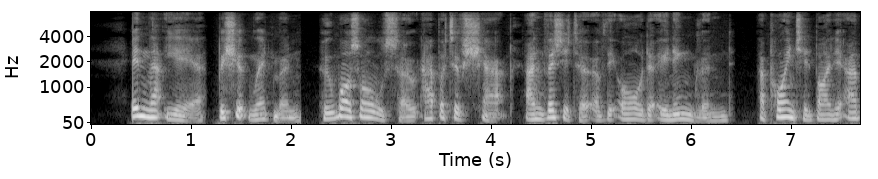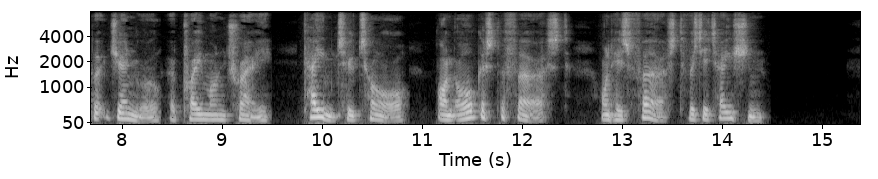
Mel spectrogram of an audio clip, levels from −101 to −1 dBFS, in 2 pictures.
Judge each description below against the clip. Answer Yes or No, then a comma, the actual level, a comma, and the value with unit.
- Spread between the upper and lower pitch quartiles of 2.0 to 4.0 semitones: No, wide, 5.6 semitones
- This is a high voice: No, low, 135 Hz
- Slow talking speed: No, average, 145 wpm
